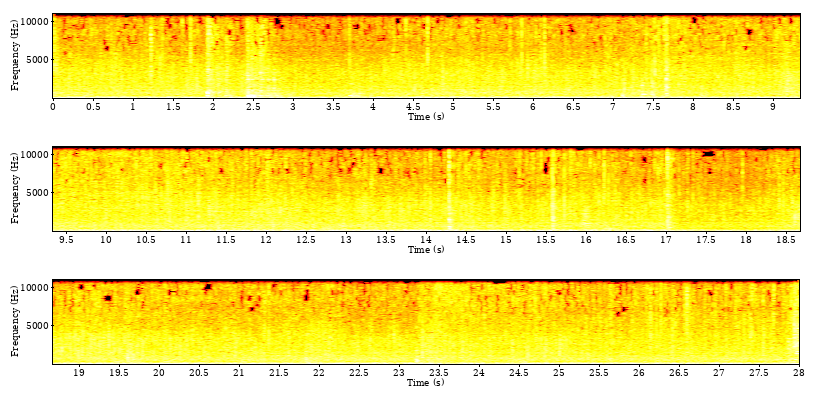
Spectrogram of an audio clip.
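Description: Napa cabbage and mung bean noodles sizzling steadily in a square copper-coloured frying pan, with an occasional sharp clack of a metal spoon against the pan as they are stirred. A steady low hum runs underneath.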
